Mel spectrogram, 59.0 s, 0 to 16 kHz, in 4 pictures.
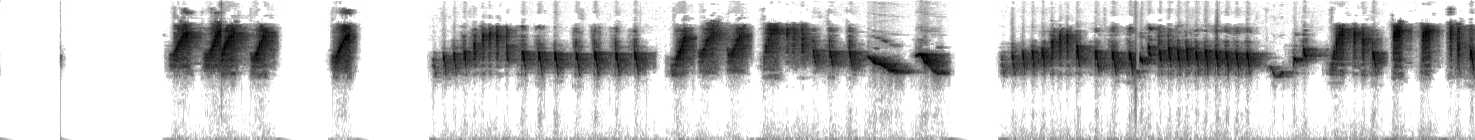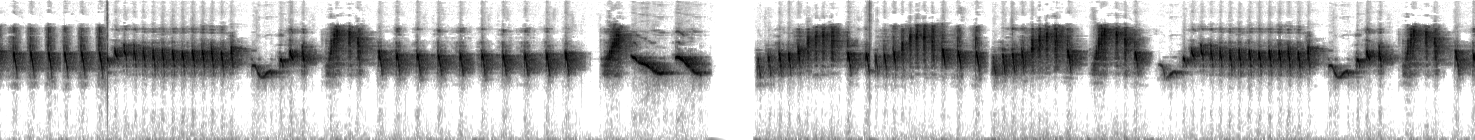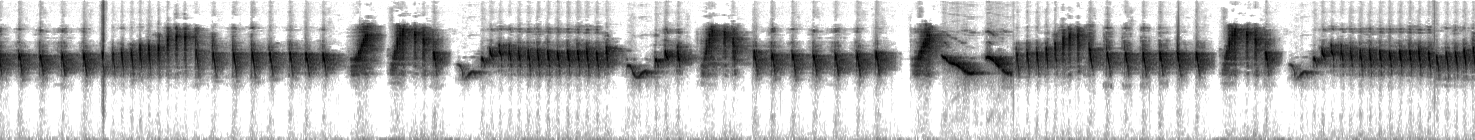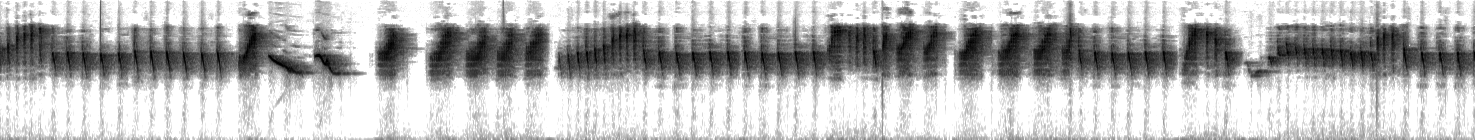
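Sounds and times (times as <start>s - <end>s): bird singing trills and whistles: 1.6s - 3.6s, 4.3s - 59.0s.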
